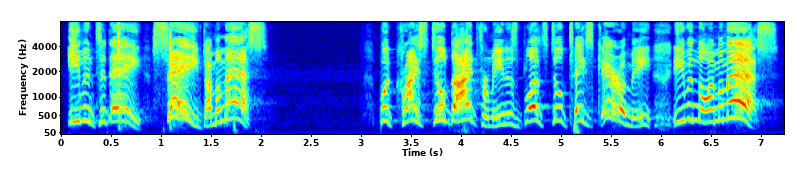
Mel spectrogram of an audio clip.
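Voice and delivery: high, ringing testimony; impassioned preaching. Real, not acted. Preacher confessing he is saved yet flawed, impassioned. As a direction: proclaim it with rising fervor.

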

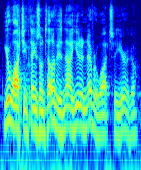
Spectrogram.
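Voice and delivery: ordinary talk, nothing marked

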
